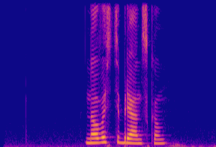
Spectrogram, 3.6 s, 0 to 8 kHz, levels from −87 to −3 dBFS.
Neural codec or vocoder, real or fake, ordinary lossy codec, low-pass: none; real; none; none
